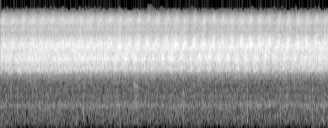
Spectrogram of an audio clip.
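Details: August morning chorus of countless cicadas along Kyoto's Philosophy Path in Japan: an unbroken, sizzling high hiss, evenly loud from start to end, with slight shimmering pulses.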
